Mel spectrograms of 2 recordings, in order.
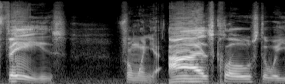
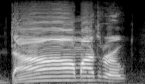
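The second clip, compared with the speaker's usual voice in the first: very slow, louder and higher on a long DOWN; stretched-out retelling; 8 semitones higher, 6 dB louder, much slower than usual. Retold or imitated. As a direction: stretch DOWN all along the slide. Acting out finger sliding down.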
